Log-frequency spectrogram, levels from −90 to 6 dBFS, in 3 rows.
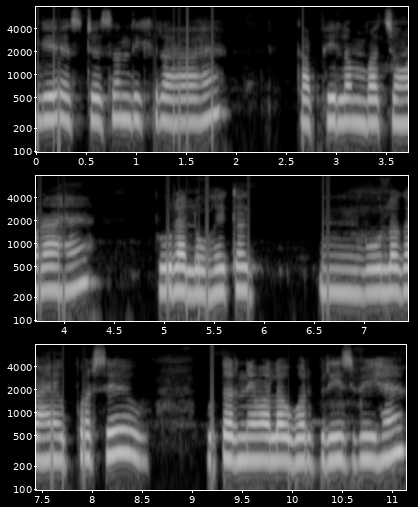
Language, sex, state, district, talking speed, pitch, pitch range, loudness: Hindi, female, Bihar, Gopalganj, 130 wpm, 245 Hz, 235-260 Hz, -28 LUFS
